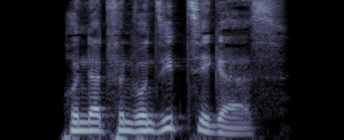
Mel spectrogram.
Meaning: genitive singular of 175er
- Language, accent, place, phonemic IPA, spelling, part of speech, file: German, Germany, Berlin, /hʊndɐtfʏnfʊntˈziːpt͡sɪɡɐs/, 175ers, noun, De-175ers.ogg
